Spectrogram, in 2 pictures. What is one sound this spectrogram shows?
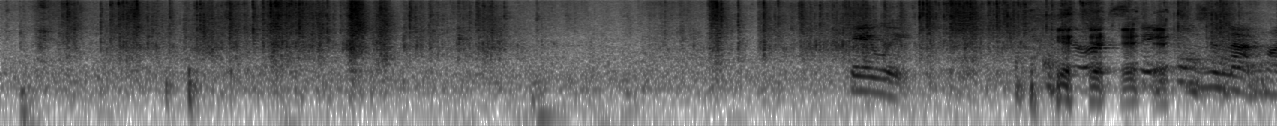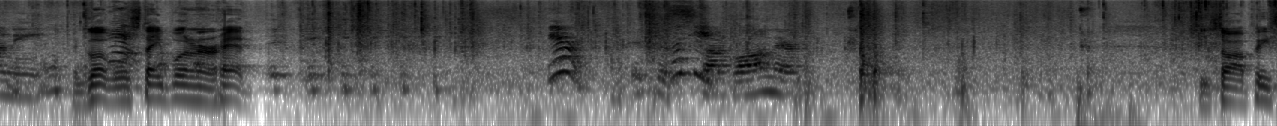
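Wrapping paper rustles and crinkles.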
